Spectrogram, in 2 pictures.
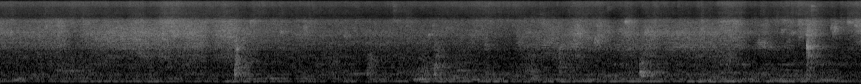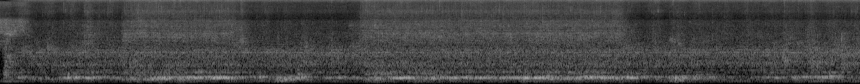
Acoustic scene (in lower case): restroom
